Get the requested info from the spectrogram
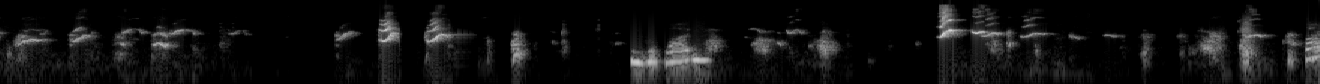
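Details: Young Blenheim Cavalier King Charles Spaniel puppies, Remy's litter, indoors in their pen: uneven bursts of shrill yaps and squeaky whines, some rising, with a brief lower grumbling bark near the middle.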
